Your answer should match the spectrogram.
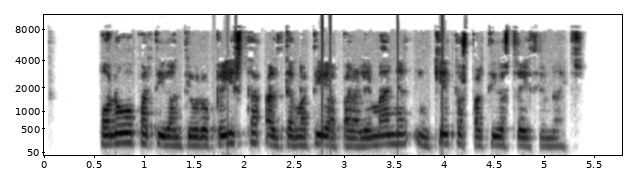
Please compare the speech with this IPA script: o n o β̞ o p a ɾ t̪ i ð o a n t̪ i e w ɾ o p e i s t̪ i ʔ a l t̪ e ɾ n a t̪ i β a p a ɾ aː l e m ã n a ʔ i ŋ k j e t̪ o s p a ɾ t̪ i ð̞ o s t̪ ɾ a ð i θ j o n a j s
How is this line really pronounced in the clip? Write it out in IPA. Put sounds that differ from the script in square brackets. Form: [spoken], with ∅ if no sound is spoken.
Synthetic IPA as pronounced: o n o β̞ o p a ɾ t̪ i ð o a n t̪ i e w ɾ o p e i s t̪ [a] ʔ a l t̪ e ɾ n a t̪ i β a p a ɾ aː l e m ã [ɲ] a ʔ i ŋ k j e t̪ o s p a ɾ t̪ i ð̞ o s t̪ ɾ a ð i θ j o n a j s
